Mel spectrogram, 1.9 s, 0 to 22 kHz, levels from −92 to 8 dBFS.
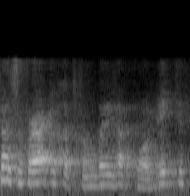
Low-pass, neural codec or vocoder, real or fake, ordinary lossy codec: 7.2 kHz; codec, 16 kHz, 0.5 kbps, FunCodec, trained on Chinese and English, 25 frames a second; fake; AAC, 32 kbps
